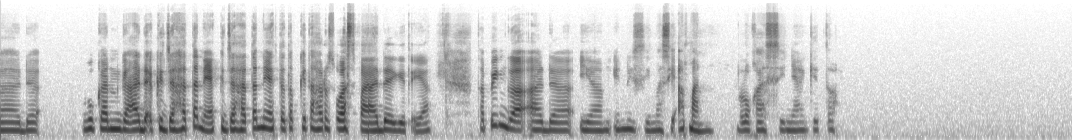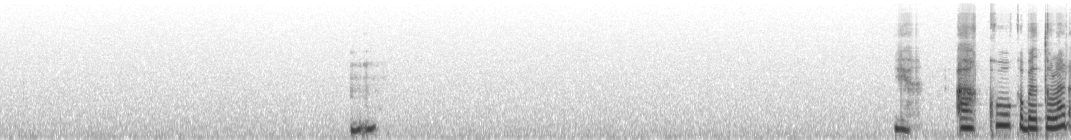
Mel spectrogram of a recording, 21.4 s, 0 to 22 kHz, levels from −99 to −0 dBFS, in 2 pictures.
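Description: Overlapping chunks occur at 3.68–3.73 s (between "ya tetap kita harus" and "gitu ya"), 7.73–7.78, 11.78–11.82, 15.82–15.87 and 19.87–19.92 s. Each 4.0 s block begins 48 ms early, so that slice replays as a short stutter at every join.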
